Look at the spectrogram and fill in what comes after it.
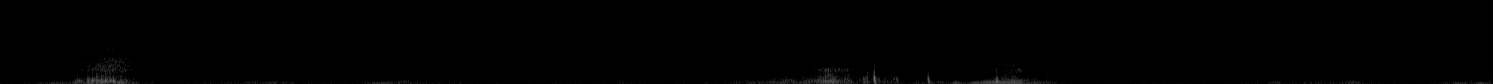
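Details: Real recording of a person asleep: quiet sleep breathing with a few louder snorting, rattling snores.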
